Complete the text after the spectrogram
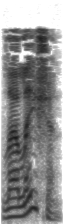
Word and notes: lallation: British English

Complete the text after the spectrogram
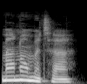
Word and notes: manometer: British English

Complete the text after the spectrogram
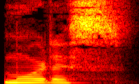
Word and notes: mortise: American English

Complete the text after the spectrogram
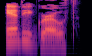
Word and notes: antigrowth: British English

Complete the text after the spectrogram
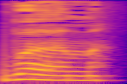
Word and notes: worm: British English

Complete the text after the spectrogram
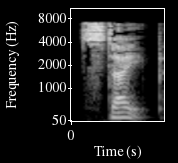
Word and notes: stipe: British English

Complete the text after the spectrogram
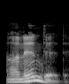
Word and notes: unended: British English

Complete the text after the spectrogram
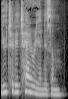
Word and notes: utilitarianism: British English

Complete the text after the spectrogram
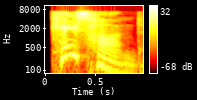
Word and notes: keeshond: British English

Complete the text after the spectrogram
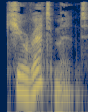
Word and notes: curettement: British English

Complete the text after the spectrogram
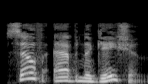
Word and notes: self-abnegation: British English

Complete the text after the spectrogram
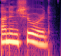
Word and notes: uninsured: British English

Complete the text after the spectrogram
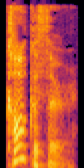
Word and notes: colcothar: British English

